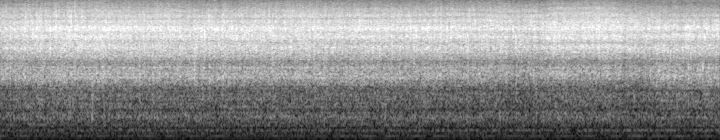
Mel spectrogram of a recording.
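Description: Loud, steady, bright hiss of a smash burger patty frying on a hot griddle, continuous and close with no breaks and no talking.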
